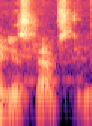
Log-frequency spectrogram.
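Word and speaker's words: Yastrzemski: like i cannot say his name like karl yastremski like literally took me like 15 years to be able to say yostremski so um tony oliva oh leva there we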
